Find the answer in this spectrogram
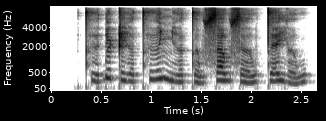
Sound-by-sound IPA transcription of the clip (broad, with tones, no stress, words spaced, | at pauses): t̪ʰɨ˨˩˨ɗɨ˧ʈi˨˩ə̯ t̪ʰɨ˧˥ə̯ɲɨ˨˩˨ə̯ t̪ə˨˩˨wsa˧wsəː˨˩˦w t̪ɛ˧˥jə˨˩˦w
